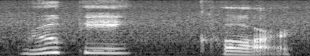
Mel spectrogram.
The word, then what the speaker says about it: Rupi Kaur: Rupi Kaur.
